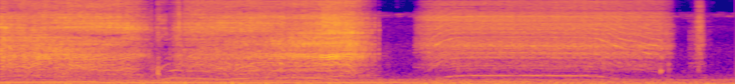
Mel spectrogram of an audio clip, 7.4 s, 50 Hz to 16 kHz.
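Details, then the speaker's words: Huina 1583 RC front-end loader after the loose drive pinion was fixed: under hard strain the motor drones with a high, shifting gearbox whine that rises and falls with load; the gearbox is loud but working. "but I'm straining that thing pretty hard and it's holding up so it may be loud but it's also working so I'm I'm going to count that as a victory"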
